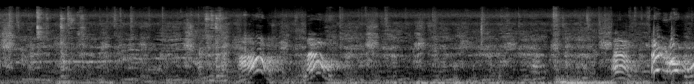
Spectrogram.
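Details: A Miniature Dachshund puppy, 55 days old, eats while giving a few brief, sharp squeaks, a pair early on and another near the end, over steady low background noise.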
